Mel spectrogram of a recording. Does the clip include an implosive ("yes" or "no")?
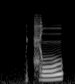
no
